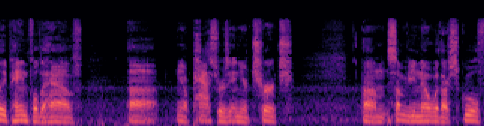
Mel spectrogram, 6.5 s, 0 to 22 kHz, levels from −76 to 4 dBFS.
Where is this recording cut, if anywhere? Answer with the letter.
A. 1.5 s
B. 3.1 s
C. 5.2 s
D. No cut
C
